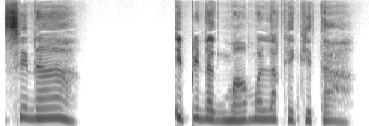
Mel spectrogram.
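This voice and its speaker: A woman's voice: on the high side, measured pace, dark tone, no room sound, pitched above the performer's own voice, lightly acted. A woman storyteller plays a loving husband in a romance tale. He speaks with tender, earnest pride, in a dry recording. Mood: proud, tender.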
